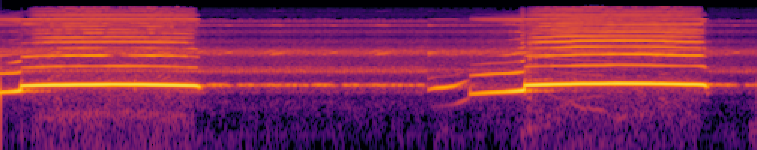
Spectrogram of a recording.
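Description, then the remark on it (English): A common loon gives its long, mournful wail: a loud sustained tone, a softer held note, a sliding rise in pitch, then another loud drawn-out cry. No one speaks. “The next segment here that we want to start, common loons have a variety of calls.”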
